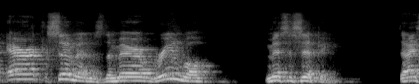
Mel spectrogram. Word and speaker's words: Greenville: And Eric Simmons, the mayor of Greenville, Mississippi. Did I say that right, Eric? I've known you for 10 years and I've been trying to say Greenville different like you do, Greenville.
